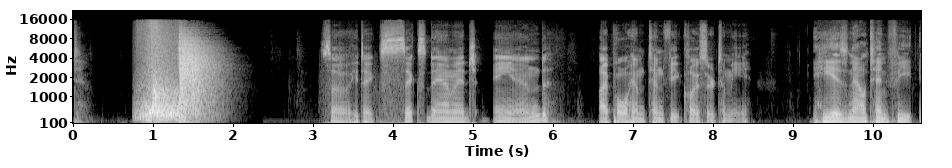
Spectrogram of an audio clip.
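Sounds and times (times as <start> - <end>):
whip crack sound effect: 0.8 - 1.9
speech: 3.2 - 8.5, 9.2 - 10.6.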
